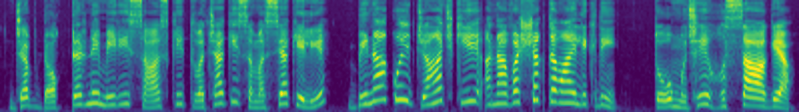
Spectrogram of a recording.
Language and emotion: Hindi, angry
